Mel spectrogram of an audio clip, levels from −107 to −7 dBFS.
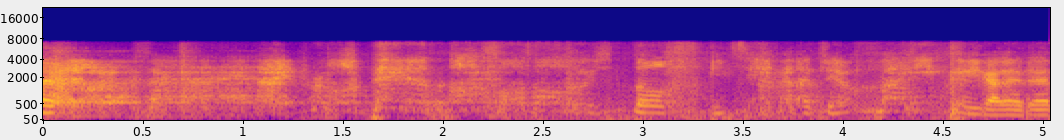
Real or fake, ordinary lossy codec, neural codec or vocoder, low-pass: fake; none; codec, 16 kHz in and 24 kHz out, 0.8 kbps, FocalCodec, streaming, 65536 codes; 7.2 kHz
